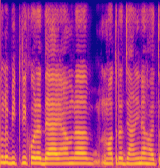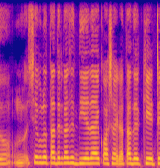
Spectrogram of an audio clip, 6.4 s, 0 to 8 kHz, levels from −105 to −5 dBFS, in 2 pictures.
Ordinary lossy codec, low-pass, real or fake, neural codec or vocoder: none; none; fake; codec, 16 kHz, 4 kbps, X-Codec, WavLM features, trained on Multilingual LibriSpeech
